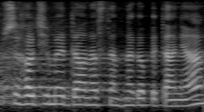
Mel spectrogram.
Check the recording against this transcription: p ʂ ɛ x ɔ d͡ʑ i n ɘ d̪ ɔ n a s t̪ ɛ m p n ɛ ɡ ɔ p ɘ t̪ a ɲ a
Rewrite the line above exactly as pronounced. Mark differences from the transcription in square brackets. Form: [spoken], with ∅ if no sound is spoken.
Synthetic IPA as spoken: p ʂ ɛ x ɔ d͡ʑ i [m] ɘ d̪ ɔ n a s t̪ ɛ m p n ɛ ɡ ɔ p ɘ t̪ a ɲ a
